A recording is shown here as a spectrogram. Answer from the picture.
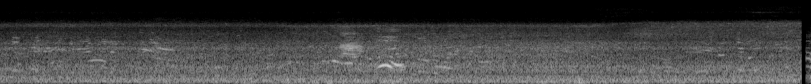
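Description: Ocean surf breaking and washing up the beach in a steady rush, with faint distant voices and a brief shout about four seconds in.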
